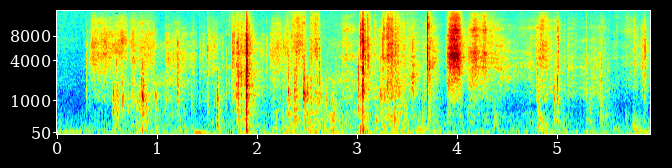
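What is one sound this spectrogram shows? A sheet of paper rustles as it is handled.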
